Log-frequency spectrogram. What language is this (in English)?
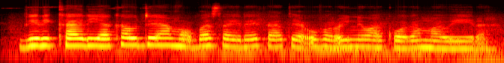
Kikuyu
